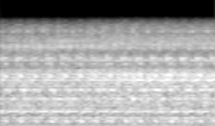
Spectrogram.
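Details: Vauxhall Corsa with a working battery, tested with a cheap battery tester that shows the alternator working: a light, even idle hum under a lot of hiss, steady with no knocks or stumbles. Normal idle.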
